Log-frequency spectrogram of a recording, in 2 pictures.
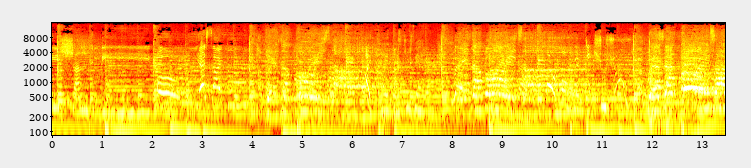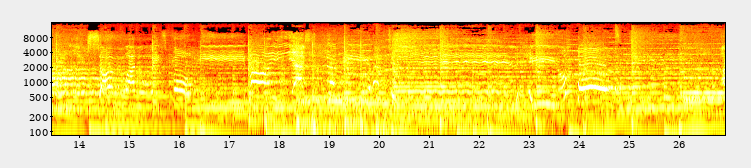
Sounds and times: Music: 0.0 - 26.9.

